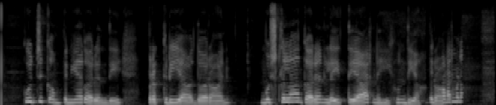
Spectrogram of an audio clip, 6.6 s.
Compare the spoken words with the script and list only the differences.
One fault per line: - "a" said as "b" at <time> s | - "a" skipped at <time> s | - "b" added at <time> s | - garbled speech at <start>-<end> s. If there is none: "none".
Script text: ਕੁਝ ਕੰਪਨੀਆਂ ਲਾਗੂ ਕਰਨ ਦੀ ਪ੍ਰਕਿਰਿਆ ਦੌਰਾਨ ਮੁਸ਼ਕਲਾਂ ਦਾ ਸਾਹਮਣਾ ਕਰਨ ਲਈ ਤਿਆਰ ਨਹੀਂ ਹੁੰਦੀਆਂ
- "ਲਾਗੂ" skipped at 1.1 s
- "ਦਾ ਸਾਹਮਣਾ" skipped at 4.0 s
- garbled speech at 5.7-6.2 s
